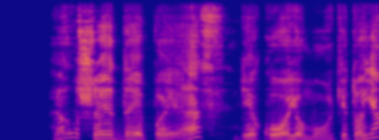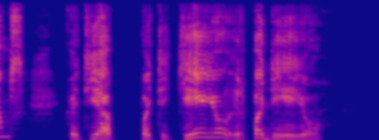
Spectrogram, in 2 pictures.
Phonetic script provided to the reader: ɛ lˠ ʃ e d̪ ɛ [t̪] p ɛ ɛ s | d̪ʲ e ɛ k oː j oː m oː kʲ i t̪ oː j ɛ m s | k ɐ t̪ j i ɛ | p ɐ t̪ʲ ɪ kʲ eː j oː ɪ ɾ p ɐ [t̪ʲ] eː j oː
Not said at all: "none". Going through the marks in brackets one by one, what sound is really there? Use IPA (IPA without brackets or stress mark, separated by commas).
none, d̪ʲ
